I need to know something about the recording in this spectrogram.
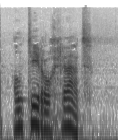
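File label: "anterograad", Dutch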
